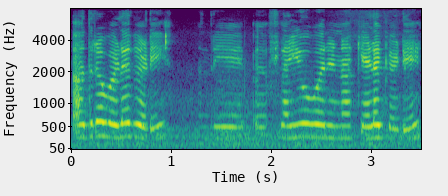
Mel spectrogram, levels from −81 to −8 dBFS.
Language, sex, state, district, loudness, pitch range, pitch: Kannada, female, Karnataka, Dakshina Kannada, -17 LUFS, 250-275 Hz, 270 Hz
